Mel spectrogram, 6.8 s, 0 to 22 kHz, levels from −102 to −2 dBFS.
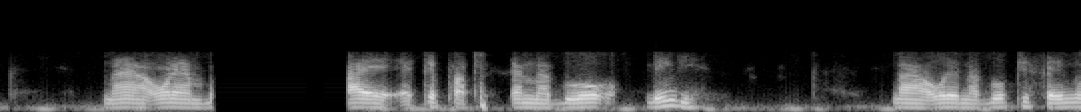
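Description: Throughout, the speech carries plainly audible G.729 codec damage: the 8 kbit/s model rebuilds speech from filter and pulse parameters, leaving nothing above 4 kHz and a rough, synthetic edge. From 1.32 to 2.18 s a playback stall silences the output for about 0.84 s, likely because the player ran out of buffered data. Within that span, at 1.93 to 2.03 s, VoIP packet loss concealed by the speech codec covers a 100 ms gap, consistent with five 20 ms packets, by stretching the last pitch and filter into a fading buzzy tone or coloured noise. From 2.18 to 5.18 s a time-compressed catch-up plays the backlog at 1.15 times speed with unchanged pitch. A second concealed loss at 3.72 to 3.84 s bridges 80 ms, roughly four packets, with the same decaying concealment sound, and the speech stays weak or distorted briefly after it.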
